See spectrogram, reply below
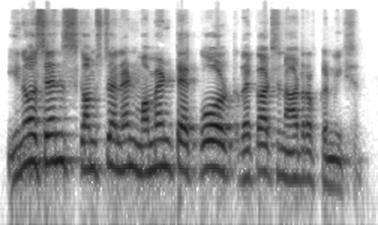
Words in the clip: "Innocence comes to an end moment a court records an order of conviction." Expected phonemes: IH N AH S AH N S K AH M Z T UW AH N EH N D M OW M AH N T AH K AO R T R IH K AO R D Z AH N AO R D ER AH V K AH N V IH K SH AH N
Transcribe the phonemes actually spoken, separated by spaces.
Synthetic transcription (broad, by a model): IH N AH S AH N S K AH M S T UW AH N EH N D M OW M AH N T AH K AO R T R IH K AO R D S AH N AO R D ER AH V K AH N V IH K SH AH N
